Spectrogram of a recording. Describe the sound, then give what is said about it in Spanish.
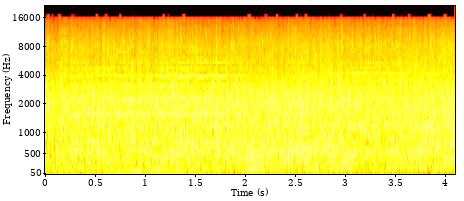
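Crowd ovation at a bullfight as spectators acclaim a bullfighter after the banderillas are placed. Loud, continuous clapping from a large crowd runs unbroken and at an even strength from start to finish. “Y el público que ovaciona fuertemente a Viruta, ¿eh? porque se la ha jugado.”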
